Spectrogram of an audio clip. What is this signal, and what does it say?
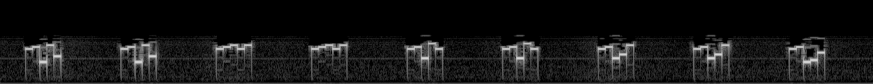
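Five-tone selective call (ZVEI), heard as quick runs of five tones, tones of about 70 ms. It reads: 89104 89104 89080 89080 89338 89338 89350 89350 89126
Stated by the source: ZVEI five-tone selective call received by SDR, from the feuerwehr-orlamuende fire brigade audio archive.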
